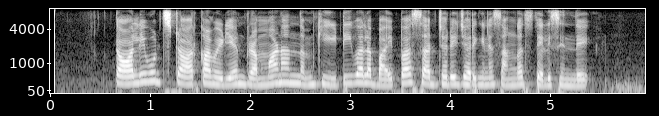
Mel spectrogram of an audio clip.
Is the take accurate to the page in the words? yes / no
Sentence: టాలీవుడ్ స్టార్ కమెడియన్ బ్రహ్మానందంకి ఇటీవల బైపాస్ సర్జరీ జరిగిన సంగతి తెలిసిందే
yes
